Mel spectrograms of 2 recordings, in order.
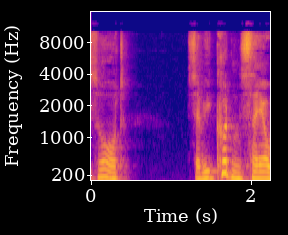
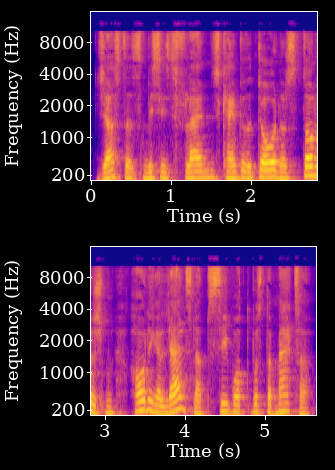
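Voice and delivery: usual speaking voice

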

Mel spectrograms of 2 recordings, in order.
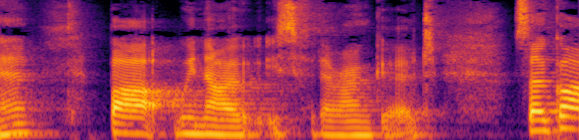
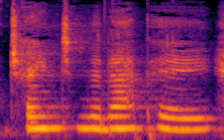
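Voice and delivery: sheepish, softer, higher little reply; 6 semitones higher, 7 dB quieter than usual. Retold or imitated. Caught by her husband, answering sheepish and soft. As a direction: mumble it like a caught-out kid. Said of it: "I'm like".

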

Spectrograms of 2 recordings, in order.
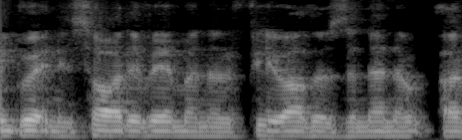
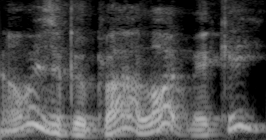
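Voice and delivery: much higher, innocently pleased reaction; mock-innocent enthusiasm, pitched right up; naive approval; 11 semitones higher than usual. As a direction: play the clueless young lad, delighted at the news. Naively pleased reaction, before penny drops.

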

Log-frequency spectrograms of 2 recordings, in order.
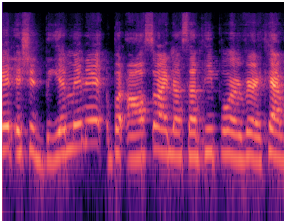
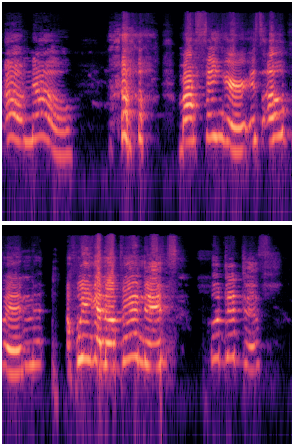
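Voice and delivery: hammed-up panic, louder and higher; mock panic; 4 semitones higher, 6 dB louder, slower than usual. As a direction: play the clumsy friend freaking out over a bleeding finger. Mock panic over cut finger.

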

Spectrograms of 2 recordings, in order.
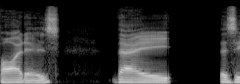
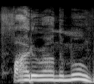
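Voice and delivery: high-pitched announcing call, mimicked; imitated yell; 11 semitones higher than usual. Staffer calling out the next fighter, mimicked yell. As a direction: mimic a staffer hollering down a hallway. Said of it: "yells at the top of his lung".

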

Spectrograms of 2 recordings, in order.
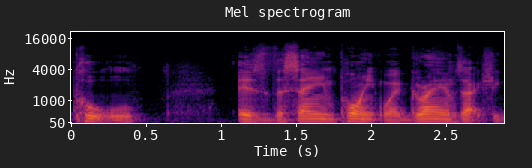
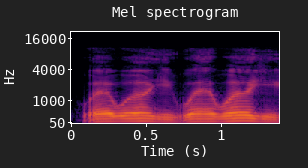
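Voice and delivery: higher, louder, close to tears; croaked tearfully; 4 semitones higher, 5 dB louder than usual. Acted. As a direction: plead with the friends who left him, near crying. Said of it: "he croaked tearfully".

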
